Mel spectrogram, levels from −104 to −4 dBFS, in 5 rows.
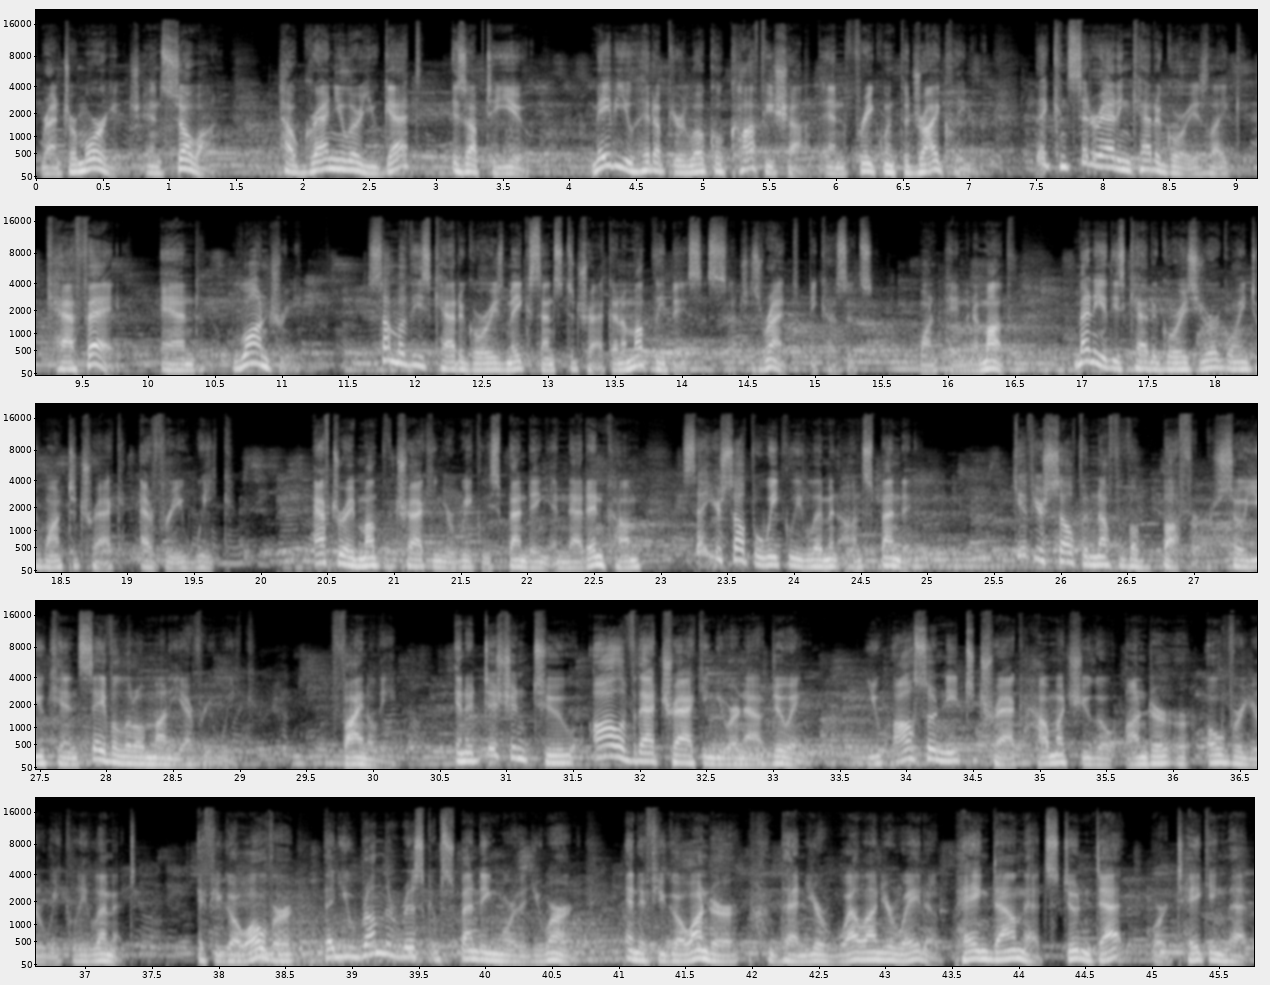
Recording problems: chatter from many people; noticeable; throughout; 15 dB below the speech

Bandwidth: 17.5 kHz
